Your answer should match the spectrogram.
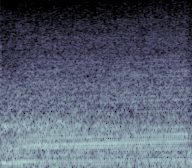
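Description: A race car engine drones steadily as the car exits the pits onto the track, a sustained mechanical hum with faint pitch shifts as the car moves, no voices present.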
